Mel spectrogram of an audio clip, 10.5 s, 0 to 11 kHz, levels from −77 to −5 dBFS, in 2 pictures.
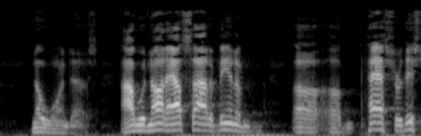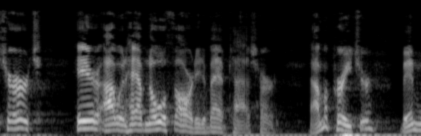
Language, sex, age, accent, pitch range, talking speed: English, male, 60-79, American, 105-150 Hz, 160 wpm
